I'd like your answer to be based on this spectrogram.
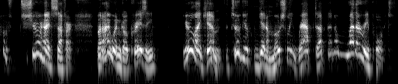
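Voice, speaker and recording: A man's voice: high-pitched, huge pitch swings, moderate pace, gravelly, breathy edge, full character voice. A man playing a pragmatic, impatient but encouraging businessman friend in a stage comedy reading, with emphatic delivery. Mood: exasperated. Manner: pushy, exasperated, emphatic. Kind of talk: stage comedy readers theater.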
